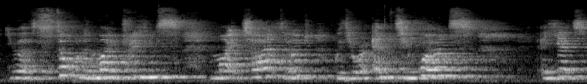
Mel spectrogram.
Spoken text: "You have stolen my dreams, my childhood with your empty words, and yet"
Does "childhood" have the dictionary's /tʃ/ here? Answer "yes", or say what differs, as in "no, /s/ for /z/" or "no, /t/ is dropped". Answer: yes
